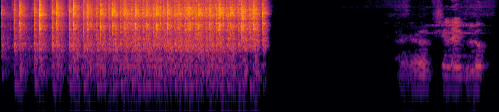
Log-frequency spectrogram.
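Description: A sewing machine stitches shoes in a fast, steady mechanical chatter for several seconds, then stops; after a pause a person speaks.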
